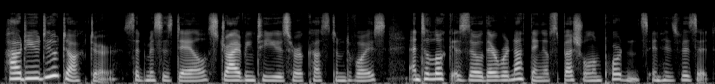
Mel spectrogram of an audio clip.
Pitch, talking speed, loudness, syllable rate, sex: 205 Hz, 235 wpm, -20 LUFS, 6.5 syllables/s, female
